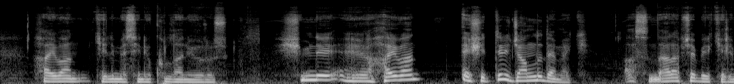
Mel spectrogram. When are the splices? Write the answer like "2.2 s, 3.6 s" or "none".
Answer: 2.6 s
